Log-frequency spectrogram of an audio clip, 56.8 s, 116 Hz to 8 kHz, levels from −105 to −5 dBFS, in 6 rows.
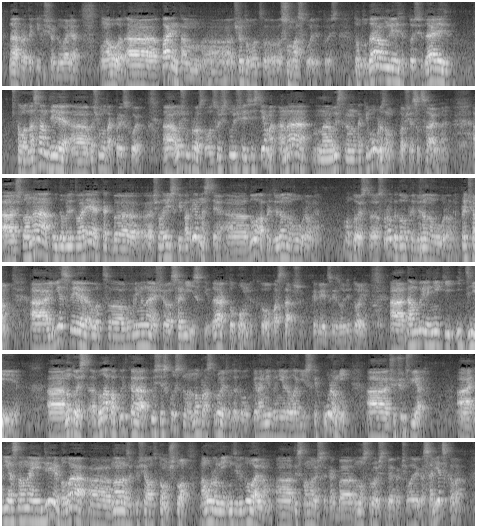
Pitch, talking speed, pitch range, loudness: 130 Hz, 125 wpm, 115-165 Hz, -27 LUFS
